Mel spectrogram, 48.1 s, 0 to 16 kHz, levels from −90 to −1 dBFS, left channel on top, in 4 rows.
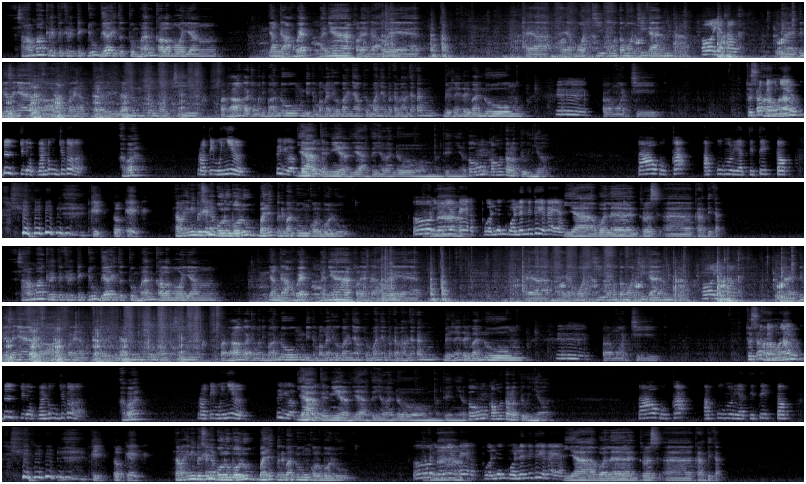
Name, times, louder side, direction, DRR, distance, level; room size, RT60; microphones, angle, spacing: voice 1, 0.2-3.3 4.0-6.3 7.8-10.2 11.7-20.0 21.0-21.9 23.2-24.0 25.8-26.3 28.5-32.3 36.2-36.4 37.0-38.1 38.7-41.4 42.5-43.0 44.5-46.8, equal, 5° left, 0.7 m, -34 dB
Livestock farm animals working animals, 3.7-15.4, right 2 dB, 50° right, 0.6 m, -36 dB
voice 2, 10.5-11.1 20.3-20.8 23.3-25.3 27.0-27.7 28.2-28.9 31.2-31.5 33.6-37.6 37.9-38.2 39.1-39.3 39.6-39.7 42.3-44.6 45.3-45.6, left 5 dB, 60° left, 0.4 m, -35 dB
3.5 x 2.1 x 3.0 m
head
